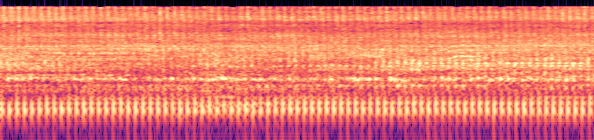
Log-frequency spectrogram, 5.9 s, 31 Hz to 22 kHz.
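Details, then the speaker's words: Honda GX200 engine for a rice thresher, hard to start with low compression from a failed cylinder head gasket, after gasket replacement: steady even single-cylinder beat about two per second, no misses or knocks; runs smoothly. "nó phát ra âm thanh ngay lập tức. Nó cũng trơn tru và bình thường trở lại và đó là cách để giải quyết vấn đề này"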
